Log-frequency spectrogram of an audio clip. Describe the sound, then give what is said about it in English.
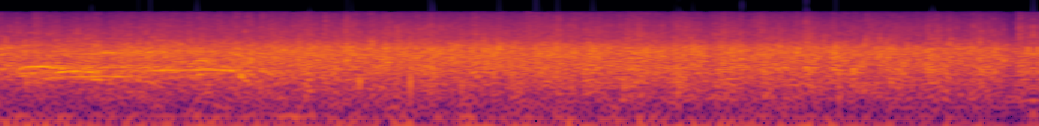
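A dense, steady round of applause from the audience of the show Wait Wait... Don't Tell Me as tightrope walker Nick Wallenda is welcomed, many hands clapping loudly and continuously for the full seven seconds, with a faint cheer near the start. “I was thinking there were easier ways to get a round of applause.”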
